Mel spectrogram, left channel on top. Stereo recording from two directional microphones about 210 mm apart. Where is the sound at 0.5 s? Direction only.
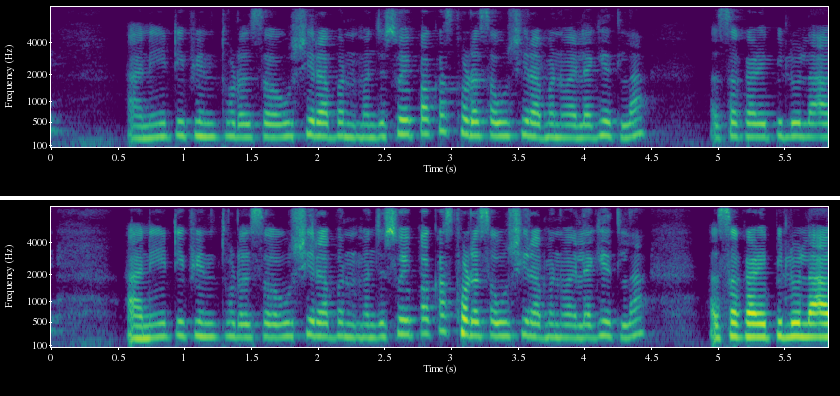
40° right (ahead or behind).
